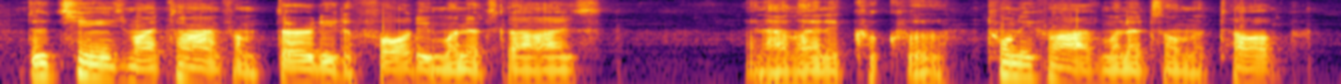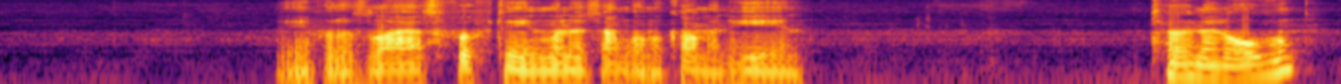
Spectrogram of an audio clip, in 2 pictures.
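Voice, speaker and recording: Noticeable background noise behind a man's very deep, low voice, at a moderate pace with ordinary pitch variation and long, frequent pauses. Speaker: cooking channel host. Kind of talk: tutorial. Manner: casual.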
